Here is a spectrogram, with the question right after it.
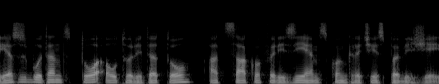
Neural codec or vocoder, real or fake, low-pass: codec, 16 kHz, 0.3 kbps, FocalCodec; fake; 7.2 kHz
